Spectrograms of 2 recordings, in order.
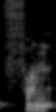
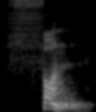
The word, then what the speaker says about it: von: This word is followed by the word von, meaning from. Notice that a V at the beginning of a word in German is pronounced like an F.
